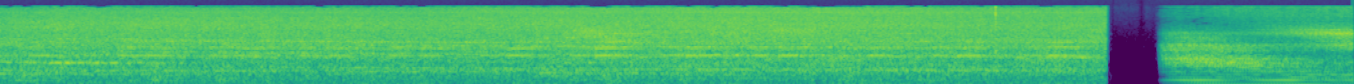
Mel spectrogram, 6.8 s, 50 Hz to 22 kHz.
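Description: Shinano Railway 115-series electric train moving slowly through the station yard: steady running and rail noise with a faint high steady tone in it. Near the end it cuts off abruptly, and background music begins.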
